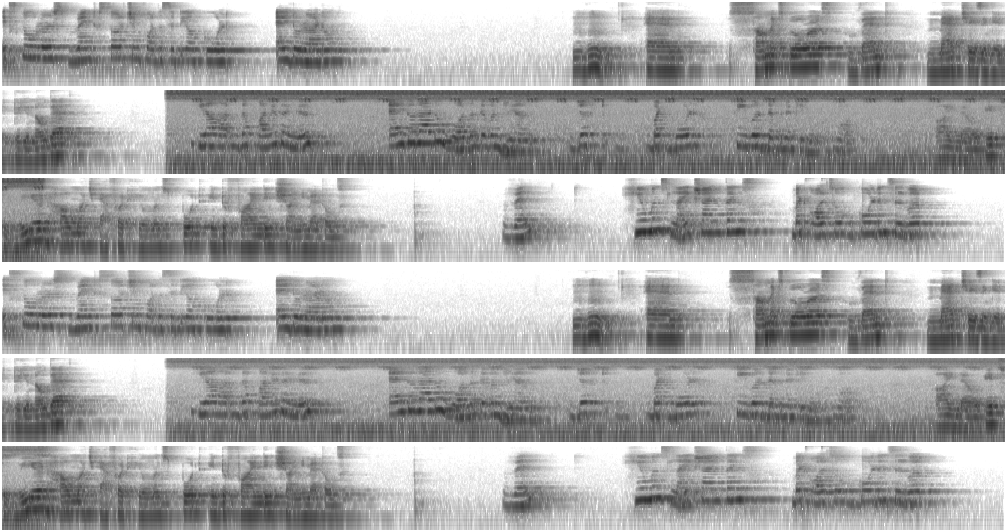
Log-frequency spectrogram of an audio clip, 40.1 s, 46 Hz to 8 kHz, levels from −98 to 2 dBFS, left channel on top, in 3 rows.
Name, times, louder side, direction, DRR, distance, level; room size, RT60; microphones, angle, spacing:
voice 1, 0.0-3.2 3.7-4.6 15.9-17.7 18.5-20.6 20.9-22.9 23.1-24.9 33.4-34.0 35.1-36.9 37.3-39.0, left 2 dB, 40° left, 0.9 m, -30 dB
voice 2, 7.6-8.2 8.6-9.1 9.7-11.9 12.3-14.3 25.8-31.3, right 1 dB, 10° right, 0.7 m, -28 dB
sound 1, 15.6-27.3, left 13 dB, 80° left, 0.5 m, -25 dB
11.5 x 4.8 x 8.1 m
head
